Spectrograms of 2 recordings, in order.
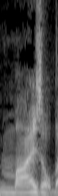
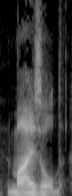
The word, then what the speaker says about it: misled: I would use this word misled. I'd be like, he totally misled us. Like, what do you mean misled? And eventually I learned that it is actually pronounced misled. But that's how bad I am with reading words versus saying them.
